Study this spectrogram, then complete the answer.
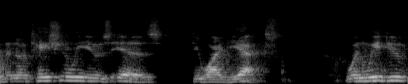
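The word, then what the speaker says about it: dy/dx: d dx, first of all, of y, we write as this, and we say it dy dx. That's how we actually pronounce that statement.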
